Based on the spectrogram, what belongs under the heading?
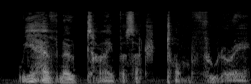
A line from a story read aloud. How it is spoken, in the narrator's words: Hal murmured half-heartedly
